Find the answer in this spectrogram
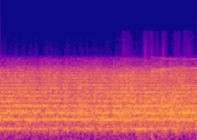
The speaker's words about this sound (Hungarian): Mézümmögés. Vuvuzela. Az oroszlán barlangszót el lehet felejteni, a dél-afrikai stadionok atmoszférája a méhkas élményt kínálja.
